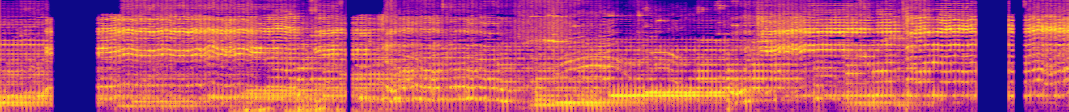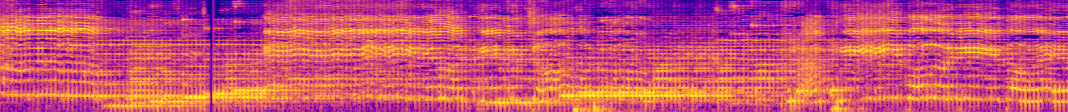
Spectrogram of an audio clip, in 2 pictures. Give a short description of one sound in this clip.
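A harmonium plays sustained chords beneath the singing.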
